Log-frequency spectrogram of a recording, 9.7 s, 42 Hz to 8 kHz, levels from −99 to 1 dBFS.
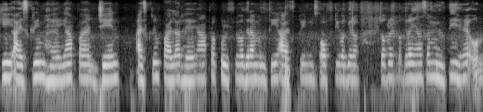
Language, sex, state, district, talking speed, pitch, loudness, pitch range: Hindi, male, Rajasthan, Jaipur, 165 wpm, 195 Hz, -23 LUFS, 190-205 Hz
